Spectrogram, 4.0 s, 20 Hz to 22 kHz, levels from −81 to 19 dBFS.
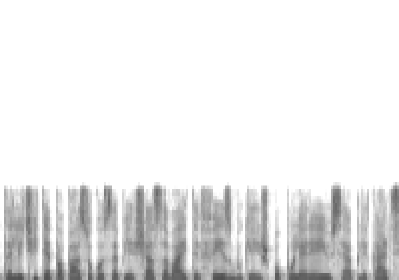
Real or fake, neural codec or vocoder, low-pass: real; none; 7.2 kHz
